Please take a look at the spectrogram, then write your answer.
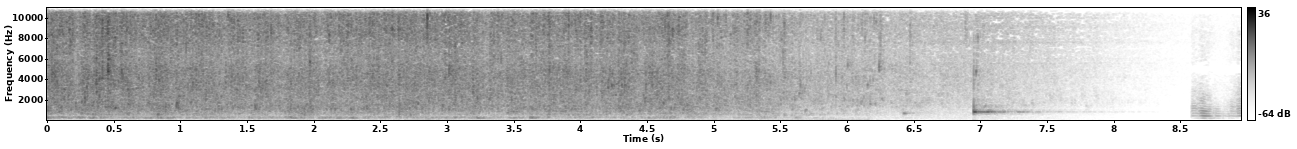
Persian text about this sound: اوه نشست کنار سیفون، این خیلی داغونه. دستشو زد رو دکمه. ای دکمه سیفون رو زد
